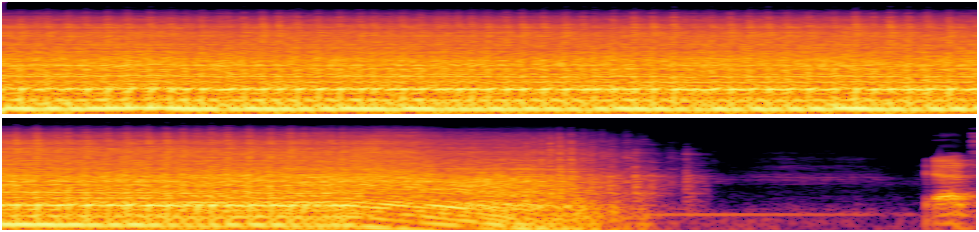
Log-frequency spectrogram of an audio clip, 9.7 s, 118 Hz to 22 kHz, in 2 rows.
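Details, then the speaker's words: 2003 Honda CR250R two-stroke dirt bike, just started with choke, carb possibly needing work, fuel mixed heavy: fast steady buzzing idle well above normal tickover, then shuts off and coasts down; idling too high though it started easily. "It's suddenly idling too high, but started pretty easy."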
